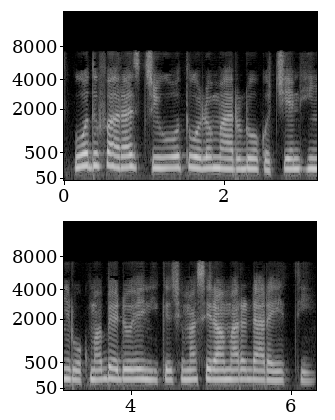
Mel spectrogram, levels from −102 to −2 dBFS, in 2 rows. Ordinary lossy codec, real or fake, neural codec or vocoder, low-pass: MP3, 48 kbps; fake; codec, 16 kHz, about 1 kbps, DyCAST, with the encoder's durations; 7.2 kHz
